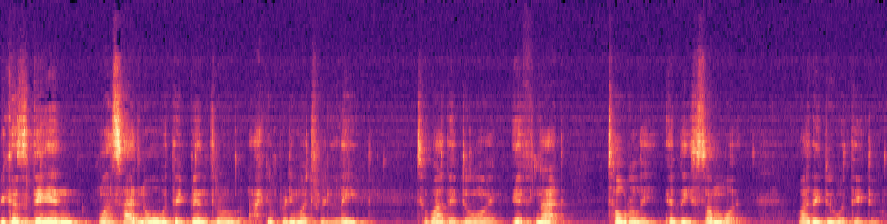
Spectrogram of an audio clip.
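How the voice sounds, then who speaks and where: In a dark, mellow tone, a somewhat breathy man with an American accent talks at a medium pitch and a moderate pace, with fairly even intonation. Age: 60s. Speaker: community organizer. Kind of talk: talk to a meeting.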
